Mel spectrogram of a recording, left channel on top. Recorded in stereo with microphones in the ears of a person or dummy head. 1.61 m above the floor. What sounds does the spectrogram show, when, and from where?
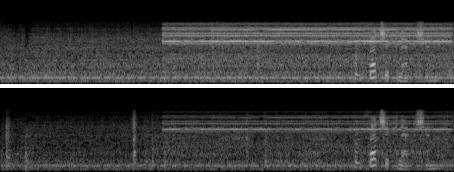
1.6 s a bell: 30° left (ahead or behind)
3.5 s a woman speaking: 10° right (ahead or behind)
